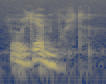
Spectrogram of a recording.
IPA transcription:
se olʲ semːosʲtɑ

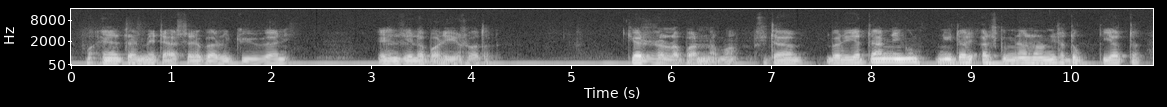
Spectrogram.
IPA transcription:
ʋɑʔ ʔeˑihæn stæ metæsːæ jokɑ rytyʋˑæː ni eˑihæn sielːæ pɑljo soɑtɑ kerːɑlːɑ pɑnːɑʋ ʋɑn sitæhæn ʋøljætˑæːn niːŋ kun niːtæhiʔ ʔæskøm minæ sɑnon niːtæ tukːiɑ tːɑ

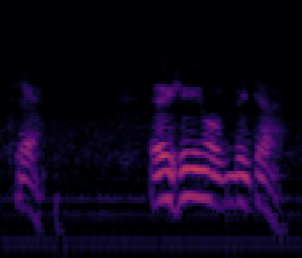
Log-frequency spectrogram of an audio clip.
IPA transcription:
seæ ei siːn ol mitæˑ

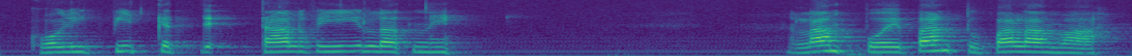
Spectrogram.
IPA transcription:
ko olʲːiːt pitkæt tɑlʋiilːɑt ni lɑmpːu ei pɑntu pɑlɑmɑː

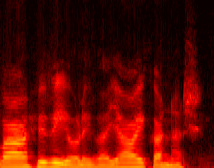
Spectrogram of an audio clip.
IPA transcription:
ʋɑː hyʋiˑ oliˑʋɑ jɑ ɑikɑnɑs

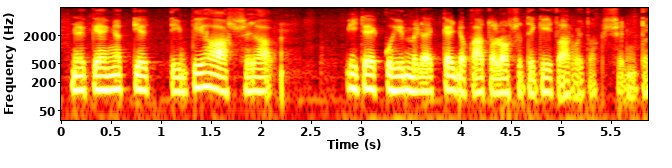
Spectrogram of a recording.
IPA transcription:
ne keŋːæt tietetːiːm pihɑsːɑ jɑ itek kuhim melekːeːn jokɑ tɑlosːɑ teki tɑrʋitɑksˑeːn niːtæ

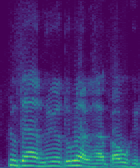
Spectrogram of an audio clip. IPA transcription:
kyl tæːl ny jo tuleˑ ʋæhæˑ kɑuhi

